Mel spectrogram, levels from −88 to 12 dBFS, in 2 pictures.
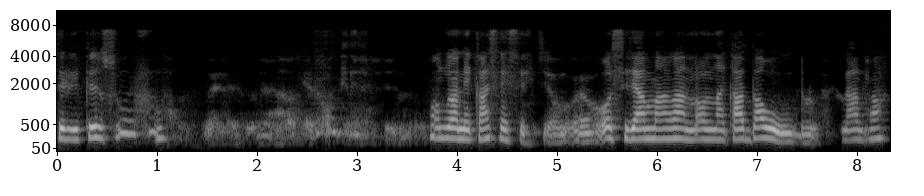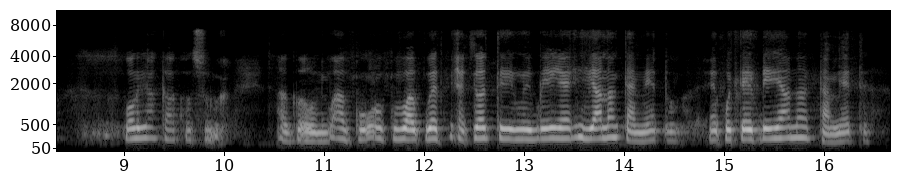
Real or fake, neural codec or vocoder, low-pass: fake; codec, 16 kHz, 1 kbps, FunCodec, trained on LibriTTS, 50 frames a second; 7.2 kHz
